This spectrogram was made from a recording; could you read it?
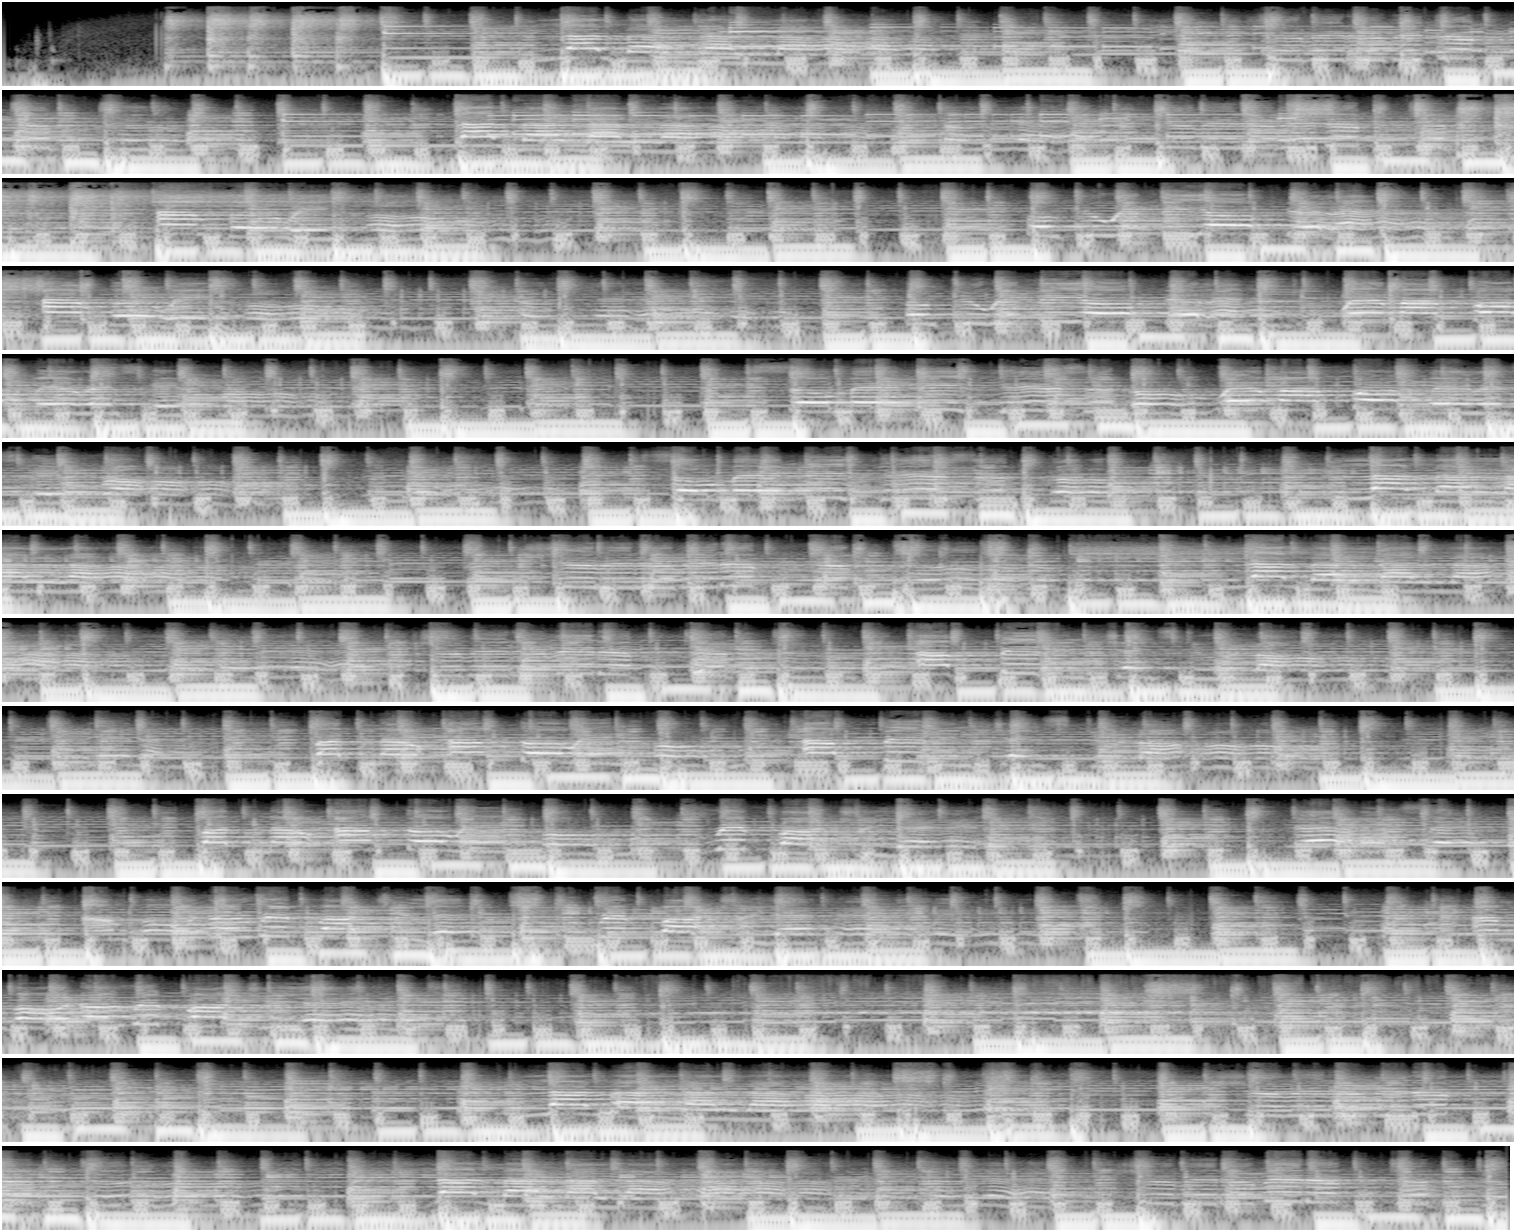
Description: ※盤は概ねキレイですが、最後の方で少しジリジリする箇所(試聴の最後の方で確認出来ます)があります。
